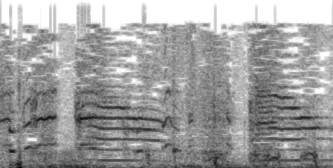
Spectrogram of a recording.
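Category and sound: bird, rooster crowing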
